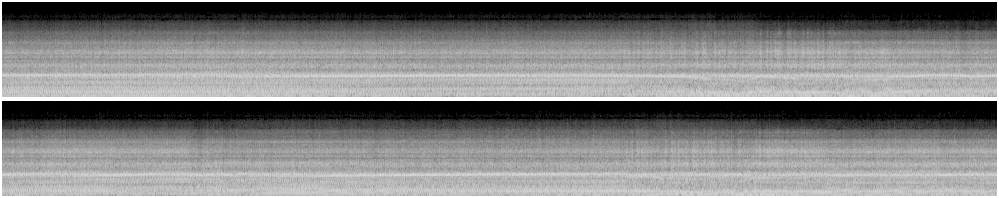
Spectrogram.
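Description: Formula Vee race car's air-cooled Volkswagen flat-four engine running hard at high revs. Three times the revs fall away in steps and then climb again, as the driver brakes and changes down for corners and accelerates out.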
